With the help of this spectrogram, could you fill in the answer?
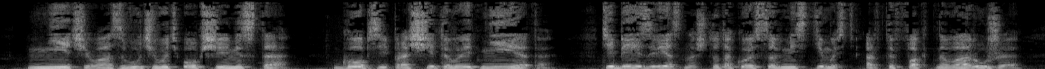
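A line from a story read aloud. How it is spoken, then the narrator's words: Very loud question. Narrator (Russian): спросил Ромасюсик очень громко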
